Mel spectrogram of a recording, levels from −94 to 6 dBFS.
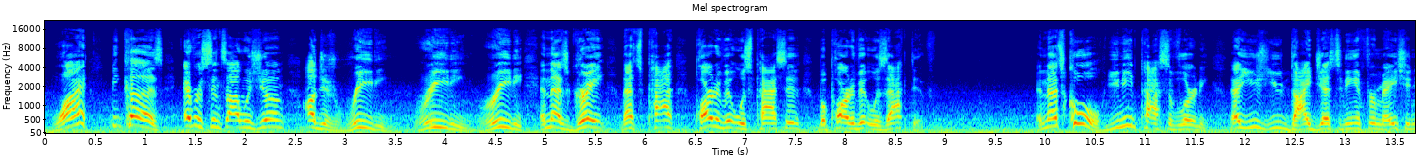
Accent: American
